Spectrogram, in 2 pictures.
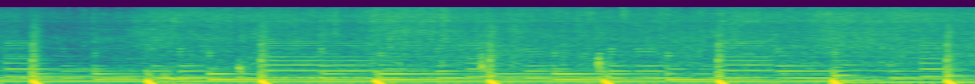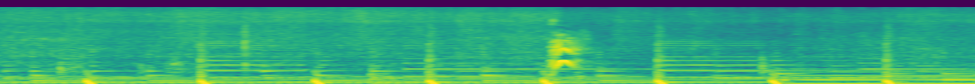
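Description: Chicken, onion and tomato sizzling in a non-stick frying pan on a gas stove as they are stirred with a wooden spatula, under background music with a steady beat.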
